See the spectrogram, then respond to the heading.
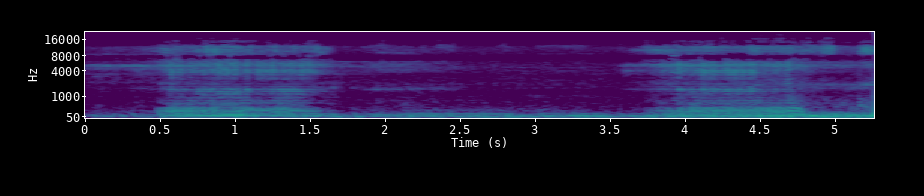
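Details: A woman snoring loudly: two long, low, rattling snores on breathing in, with quieter breathing between them.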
